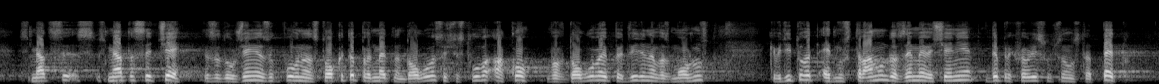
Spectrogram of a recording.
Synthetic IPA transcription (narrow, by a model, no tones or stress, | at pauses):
asmʲjat̪əsɛt͡ʃɛzɐd̪ɐlˠʒɛniɛzɐkupuvɐnɛnɐst̪ɔkət̪əpɾɛd̪mɛt̪nɐd̪ɔɡovɾəsəʃt̪ɛst̪vuvəʔɐkɔvɐvd̪ɔɡovoɾəɛpɾɛd̪vid̪ɛnəvɐzmɔʒnost̪ | kɾɛd̪it̪ovət̪ɛd̪nost̪ɾanːod̪ɐvzɛmɛɾɛʃɛniɛd̪ɐpɾɛxvɤɾlʲisopst̪vɛnost̪əpɛt̪o̥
